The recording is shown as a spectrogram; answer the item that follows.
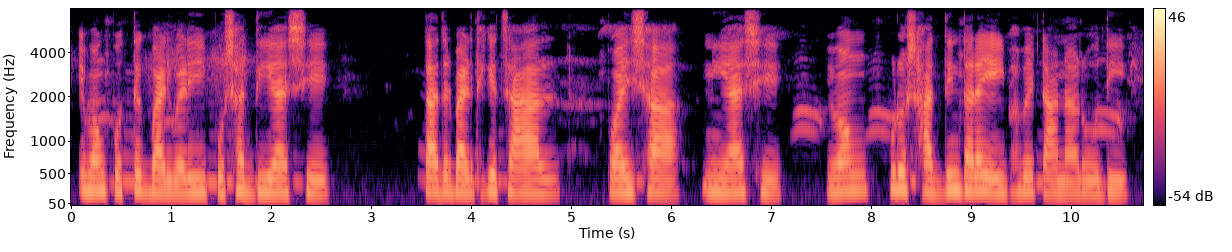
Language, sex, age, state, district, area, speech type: Bengali, female, 18-30, West Bengal, Birbhum, urban, spontaneous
